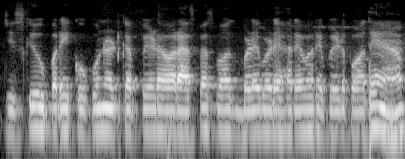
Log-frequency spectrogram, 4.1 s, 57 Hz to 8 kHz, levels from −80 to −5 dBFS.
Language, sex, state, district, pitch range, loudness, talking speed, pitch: Hindi, male, Jharkhand, Garhwa, 130-135 Hz, -17 LUFS, 250 wpm, 130 Hz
